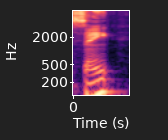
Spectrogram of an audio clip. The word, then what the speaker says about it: SXXNT: So there's a guy called Saint, but it's spelled SXXNT.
